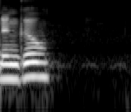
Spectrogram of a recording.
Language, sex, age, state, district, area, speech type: Bodo, female, 45-60, Assam, Kokrajhar, rural, read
